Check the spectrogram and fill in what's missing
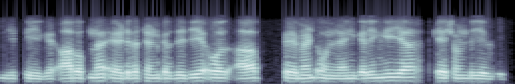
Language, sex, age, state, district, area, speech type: Urdu, male, 18-30, Delhi, East Delhi, urban, conversation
